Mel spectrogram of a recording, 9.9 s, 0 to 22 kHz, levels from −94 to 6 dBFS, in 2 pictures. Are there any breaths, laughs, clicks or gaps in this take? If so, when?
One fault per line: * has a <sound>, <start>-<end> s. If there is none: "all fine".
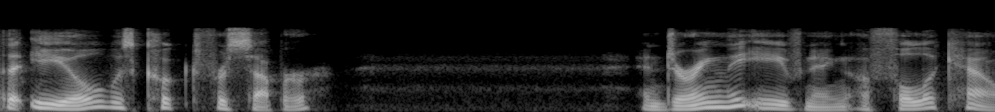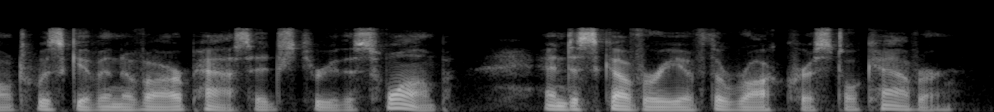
all fine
